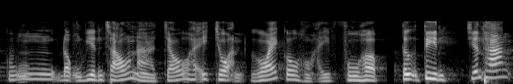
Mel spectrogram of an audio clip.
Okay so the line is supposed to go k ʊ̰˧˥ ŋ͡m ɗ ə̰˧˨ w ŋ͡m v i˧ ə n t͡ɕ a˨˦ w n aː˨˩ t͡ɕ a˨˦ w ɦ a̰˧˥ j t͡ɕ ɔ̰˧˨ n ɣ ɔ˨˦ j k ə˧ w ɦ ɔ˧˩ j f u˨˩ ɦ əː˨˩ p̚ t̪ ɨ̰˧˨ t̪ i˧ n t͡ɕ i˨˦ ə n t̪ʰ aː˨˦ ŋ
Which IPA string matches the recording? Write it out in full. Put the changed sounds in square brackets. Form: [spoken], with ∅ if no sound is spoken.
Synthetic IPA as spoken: k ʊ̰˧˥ ŋ͡m ɗ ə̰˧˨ w ŋ͡m v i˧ ə n t͡ɕ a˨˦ w n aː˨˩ t͡ɕ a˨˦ w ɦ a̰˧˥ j t͡ɕ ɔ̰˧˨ n ɣ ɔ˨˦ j k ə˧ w ɦ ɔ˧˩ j f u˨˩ ɦ əː˨˩ p̚ t̪ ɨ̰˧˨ t̪ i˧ n t͡ɕ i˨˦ ə n t̪ʰ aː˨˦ ŋ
